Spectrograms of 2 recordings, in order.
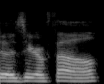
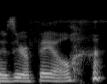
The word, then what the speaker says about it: Aziraphale: I didn't even attach it to Azira Fell, because I think I've been saying Azira Fail.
